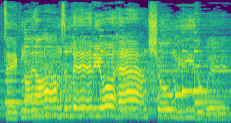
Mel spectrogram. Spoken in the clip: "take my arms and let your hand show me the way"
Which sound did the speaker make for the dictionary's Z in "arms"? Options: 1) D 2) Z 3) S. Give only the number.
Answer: 2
